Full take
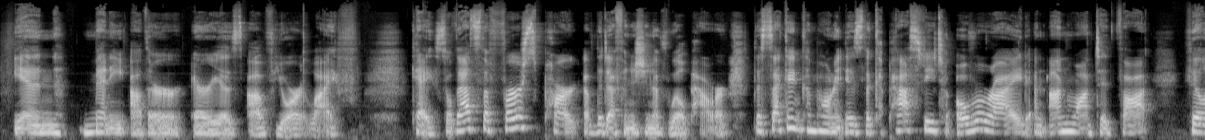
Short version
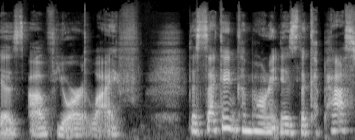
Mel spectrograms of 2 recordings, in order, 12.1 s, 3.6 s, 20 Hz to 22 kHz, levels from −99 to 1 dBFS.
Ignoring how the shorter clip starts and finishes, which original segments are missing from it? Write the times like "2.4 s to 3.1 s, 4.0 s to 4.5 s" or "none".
4.0 s to 7.5 s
